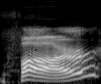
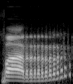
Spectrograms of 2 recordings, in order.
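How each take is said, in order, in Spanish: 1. Termina con una R suave, estilo inglés. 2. Termina con una R vibrante, estilo español.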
